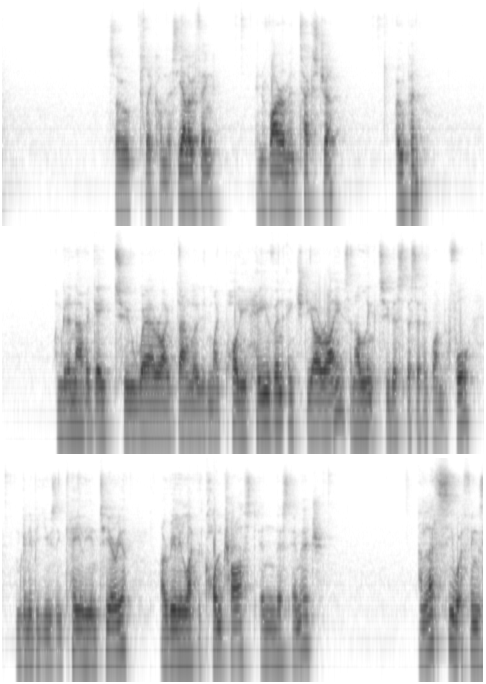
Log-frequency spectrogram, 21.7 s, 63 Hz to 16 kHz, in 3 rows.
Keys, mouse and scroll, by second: 1.6-3.4 drag, 5.9 drag.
